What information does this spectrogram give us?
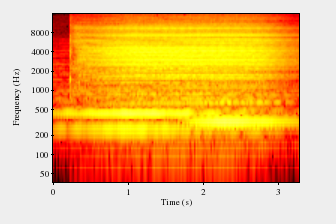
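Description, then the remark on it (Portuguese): Electric hair clippers switch on abruptly and run with a steady, buzzing motor drone full of bright overtones, holding constant for about three seconds with no talking, as a singer sitting in a salon chair shaves her own head. “nesse momento, a própria cantora sentou na cadeira pegou uma máquina e começou a raspar a própria cabeça.”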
